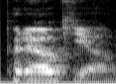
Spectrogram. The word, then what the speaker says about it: Pinocchio: If like now, if you see the word Pinocchio, you know it's pronounced Pinocchio, but you show that to an American audience in 1940, they're probably like, Pinocchio!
